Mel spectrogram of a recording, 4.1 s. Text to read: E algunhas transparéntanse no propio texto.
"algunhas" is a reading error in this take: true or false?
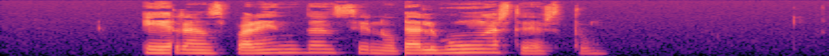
true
